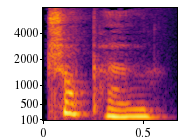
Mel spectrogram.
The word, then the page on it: troppo: British English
